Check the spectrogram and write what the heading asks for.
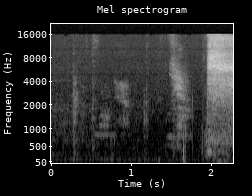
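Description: Faint whispering with a few soft clicks and knocks, and a breathy rise in level near the end.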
